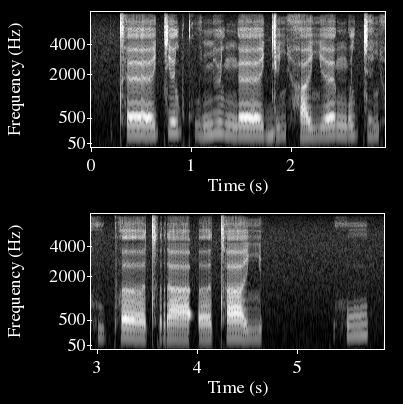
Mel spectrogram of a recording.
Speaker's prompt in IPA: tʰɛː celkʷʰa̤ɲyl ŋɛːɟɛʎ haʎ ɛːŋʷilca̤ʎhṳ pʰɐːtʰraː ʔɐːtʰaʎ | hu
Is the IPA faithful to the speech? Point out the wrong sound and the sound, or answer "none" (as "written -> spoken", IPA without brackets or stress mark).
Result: none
